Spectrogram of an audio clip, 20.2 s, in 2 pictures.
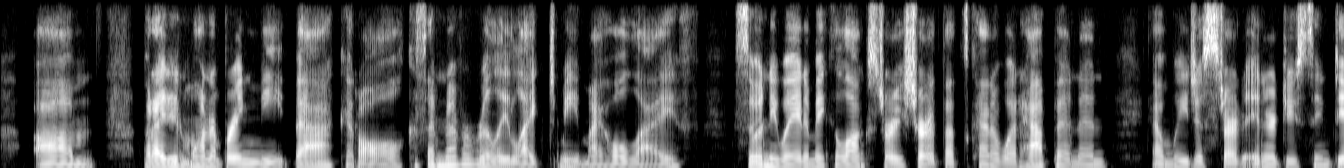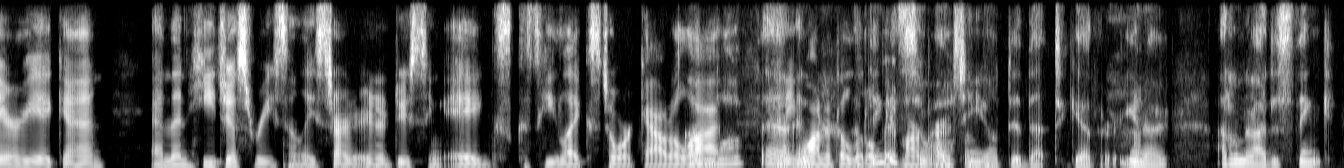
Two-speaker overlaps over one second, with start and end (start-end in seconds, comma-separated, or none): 15.9-17.6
